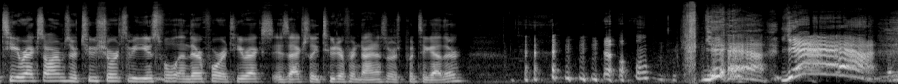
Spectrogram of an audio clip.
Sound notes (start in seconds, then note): 5.2 laughs; 6.8 fleshy rip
